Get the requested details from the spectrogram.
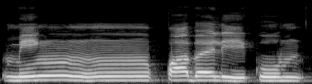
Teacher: নুন সাকিনের পরে যদি ইকফার 15 টি হরফ থেকে কোন একটি হরফ এই নুন সাকিনের পরে থাকে তাহলে নুন সাকিনটিকে গুন্নাহ করে পড়তে হয়। এখানে নুন সাকিনের পরে কফটি হল ইকফার হরফ।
